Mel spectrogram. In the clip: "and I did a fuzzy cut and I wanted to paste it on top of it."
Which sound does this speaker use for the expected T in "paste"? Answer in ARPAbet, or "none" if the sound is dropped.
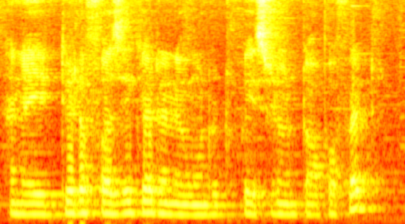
none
